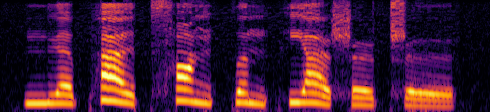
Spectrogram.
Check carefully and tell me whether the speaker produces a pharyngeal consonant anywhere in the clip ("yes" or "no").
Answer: no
